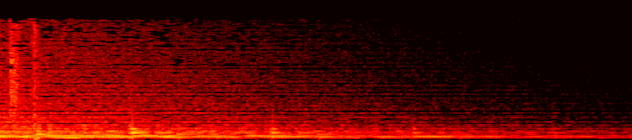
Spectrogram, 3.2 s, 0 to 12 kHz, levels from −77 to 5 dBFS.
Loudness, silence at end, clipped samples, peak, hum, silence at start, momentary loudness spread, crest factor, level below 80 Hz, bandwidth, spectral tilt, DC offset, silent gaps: -30 LUFS; 0 s; under 0.1%; -12 dBFS; none; 0 s; 18 LU; 18 dB; -62 dBFS; 11 kHz; -3.5 dB/octave; under 0.1%; none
